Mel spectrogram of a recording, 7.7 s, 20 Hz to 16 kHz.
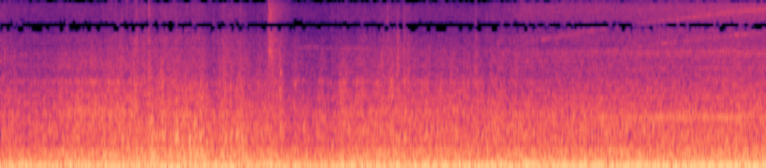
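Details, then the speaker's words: Semi truck glider with about a million miles and a 10-speed, differential replaced a month earlier, at about 65 mph: heavy, steady, rough low drone with grinding that occurs only when lifting off the throttle. Source not yet found. "it's only only at one it sounds like the trains something's wrong"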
